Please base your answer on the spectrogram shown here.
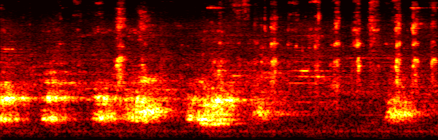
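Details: Inside a PetSmart store, dogs bark while a French Bulldog hears them; paired and clustered barks crowd the first half, then a pause before one more bark near the end.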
